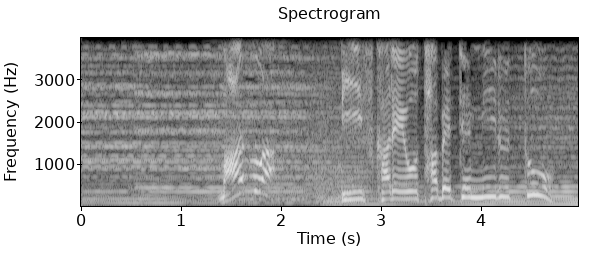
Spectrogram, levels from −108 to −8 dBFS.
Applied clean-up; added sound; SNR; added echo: none; none; none; none.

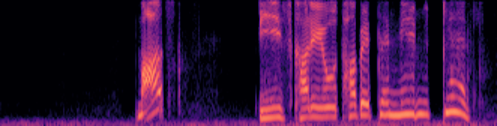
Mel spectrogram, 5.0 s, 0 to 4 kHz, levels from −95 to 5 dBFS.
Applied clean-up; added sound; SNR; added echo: neural diffusion model UNIVERSE++.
